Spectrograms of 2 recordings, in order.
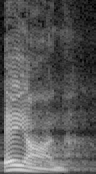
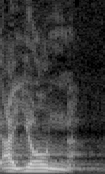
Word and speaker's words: aeon: Course here is the Greek word aeon. And if you were to actually pronounce it properly in Greek, it would be aion. But aeon's easier, so that's what we're going with.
